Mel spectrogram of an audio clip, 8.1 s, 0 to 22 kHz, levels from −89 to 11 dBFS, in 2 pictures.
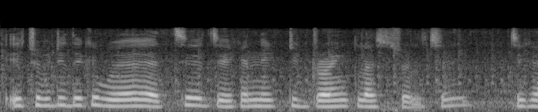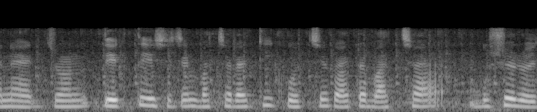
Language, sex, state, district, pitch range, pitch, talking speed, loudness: Bengali, female, West Bengal, Jhargram, 210-240 Hz, 220 Hz, 165 wpm, -19 LUFS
